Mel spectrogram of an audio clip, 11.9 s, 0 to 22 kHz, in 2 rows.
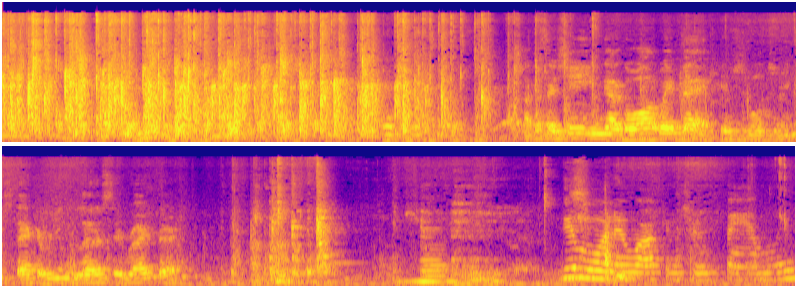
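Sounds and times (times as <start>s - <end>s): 
audience clapping hands in praise: 0.0s - 4.6s
speech: 4.1s - 8.5s, 9.1s - 9.5s, 10.1s - 11.8s.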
